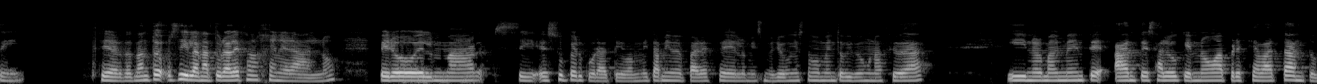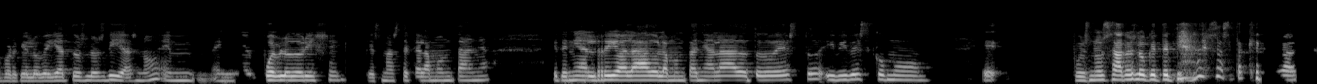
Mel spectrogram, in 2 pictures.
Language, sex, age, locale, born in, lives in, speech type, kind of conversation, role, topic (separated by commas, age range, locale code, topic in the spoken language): Spanish, female, 30-34, es-ES, Spain, Portugal, conversation, unstructured, none, ¿Te gusta más el mar o la montaña?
